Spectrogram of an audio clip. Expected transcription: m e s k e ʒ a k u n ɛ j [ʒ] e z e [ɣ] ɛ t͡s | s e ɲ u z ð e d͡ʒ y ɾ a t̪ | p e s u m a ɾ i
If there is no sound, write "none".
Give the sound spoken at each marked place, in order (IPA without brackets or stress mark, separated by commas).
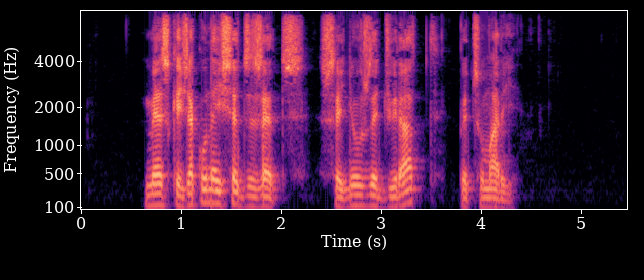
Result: ʃ, z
